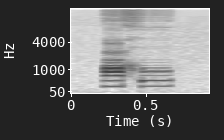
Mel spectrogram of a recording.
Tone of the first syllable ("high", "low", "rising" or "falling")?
high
